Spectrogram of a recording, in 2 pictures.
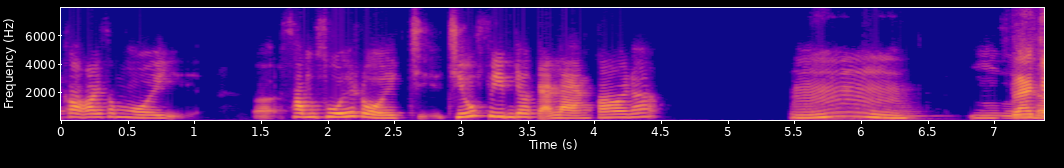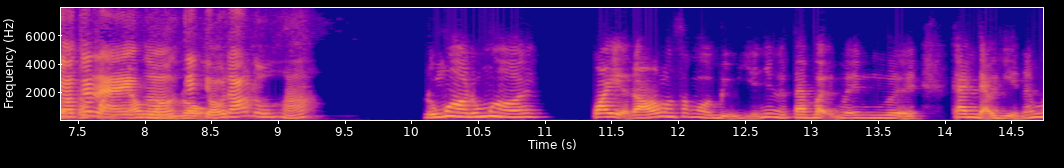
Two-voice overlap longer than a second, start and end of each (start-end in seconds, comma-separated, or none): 7.3-8.6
